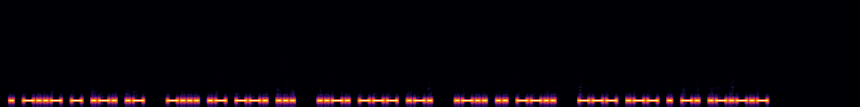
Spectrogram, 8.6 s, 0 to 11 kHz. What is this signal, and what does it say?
Morse code, heard as a keyed tone, about 34 wpm, 700 Hz. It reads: EXTRA BAGS FOR LIZ OWEN.
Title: Pangram Challenge v2 - 35wpm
